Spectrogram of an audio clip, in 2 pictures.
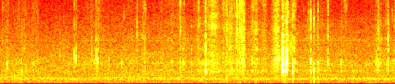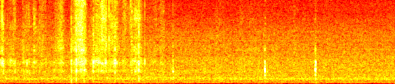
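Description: Camera handling noise as a handheld camera is picked up and carried: scattered clicks and rustles, a cluster about three seconds in and another around five seconds, over a steady background hum with a low, even tone.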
